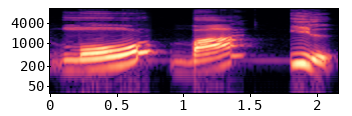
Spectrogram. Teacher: দেখো এই মো আর বা এটা কিন্তু একবারই উচ্চারিত হচ্ছে, মো ময়ের পরে অ আসছে, বা বয়ের পরে আ আসছে, কিন্তু ইল এই শব্দটার শেষে ল ব্যঞ্জন ধ্বনি আসছে এবং লয়ের পরে কোনো অ উচ্চারিত হচ্ছে না, ইল এটা লয়ের মতনই উচ্চারিত হচ্ছে, অর্থাৎ ব্যঞ্জন ধ্বনি। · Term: রুদ্ধদল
